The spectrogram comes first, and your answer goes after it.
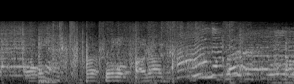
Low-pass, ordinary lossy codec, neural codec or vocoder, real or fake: none; none; codec, 16 kHz, 1 kbps, X-Codec, HuBERT features, trained on general audio; fake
